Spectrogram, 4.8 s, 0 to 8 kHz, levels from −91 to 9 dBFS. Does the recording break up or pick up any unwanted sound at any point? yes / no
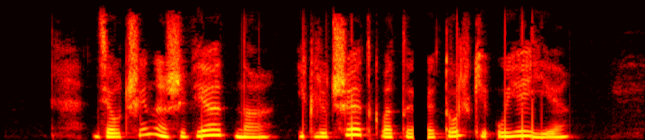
yes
